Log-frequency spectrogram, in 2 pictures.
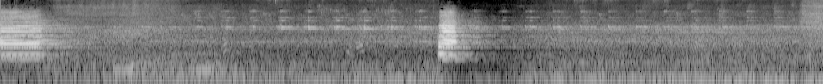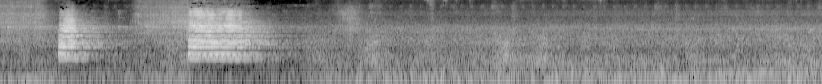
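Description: CSX freight locomotive air horn sounding four blasts as the train approaches: one about a second long at the start, short ones about nine and eighteen seconds in, and a longer one about twenty seconds in. A steady low rumble runs beneath.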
